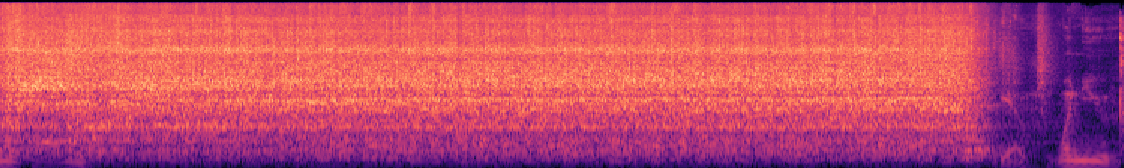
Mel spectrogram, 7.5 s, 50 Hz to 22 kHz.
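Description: Revolution 2x72 belt grinder fitted with a waterfall platen runs at a steady, loud whir with no break, then winds down near the end as the belt and motor spin down.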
